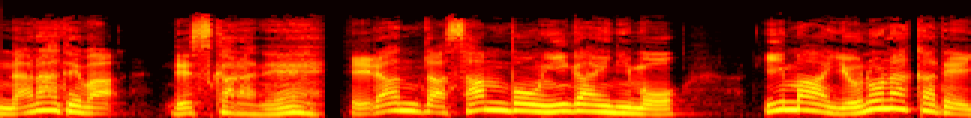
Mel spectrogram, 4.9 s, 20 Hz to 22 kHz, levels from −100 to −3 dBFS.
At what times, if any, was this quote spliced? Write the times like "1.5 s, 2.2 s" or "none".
1.7 s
